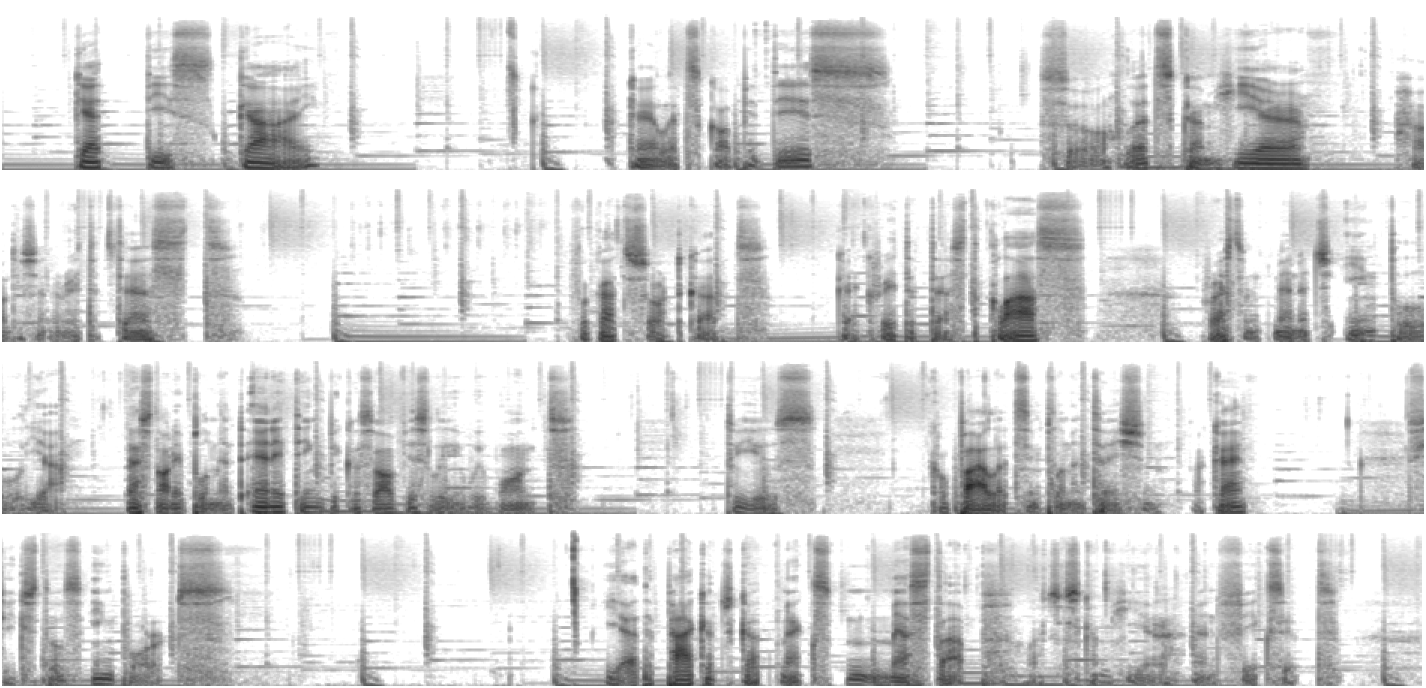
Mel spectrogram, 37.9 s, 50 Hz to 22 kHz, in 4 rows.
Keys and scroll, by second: 7.8 alt+Down, 10.3 alt+Return, 13.6 alt+Return, 23.4 super+a, 23.5 super+v, 25.5 ctrl+shift+m, 28.3 super+s, 35.6 super+c, 37.5 super+v.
